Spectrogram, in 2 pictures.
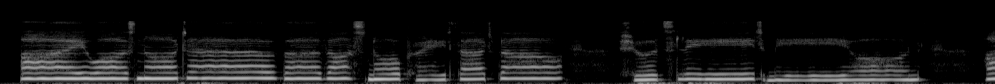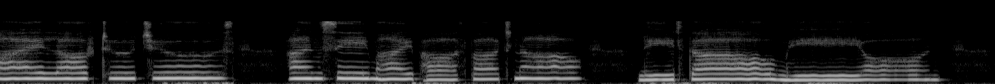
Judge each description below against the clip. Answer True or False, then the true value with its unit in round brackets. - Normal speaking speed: False (85 wpm)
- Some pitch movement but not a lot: True (3.9 semitones)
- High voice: True (250 Hz)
